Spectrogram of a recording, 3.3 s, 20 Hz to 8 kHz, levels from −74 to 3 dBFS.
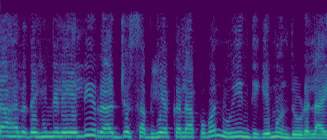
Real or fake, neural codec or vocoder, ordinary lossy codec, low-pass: fake; autoencoder, 48 kHz, 128 numbers a frame, DAC-VAE, trained on Japanese speech; none; 7.2 kHz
